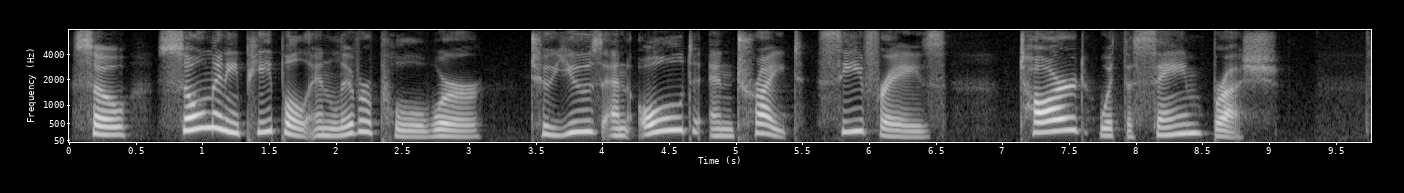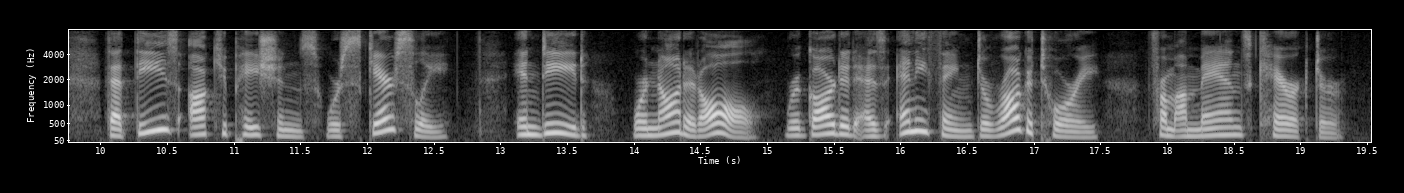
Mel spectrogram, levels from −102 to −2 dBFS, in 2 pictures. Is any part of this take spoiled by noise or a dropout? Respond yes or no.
no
